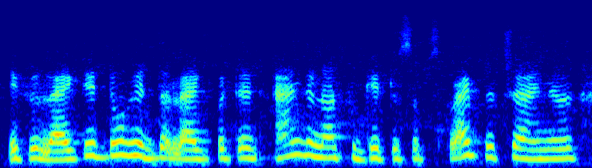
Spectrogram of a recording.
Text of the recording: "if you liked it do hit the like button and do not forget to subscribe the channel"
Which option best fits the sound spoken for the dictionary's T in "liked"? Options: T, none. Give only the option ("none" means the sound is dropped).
none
